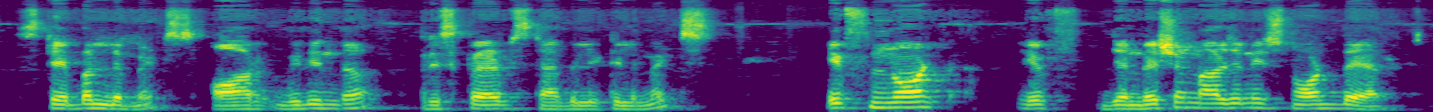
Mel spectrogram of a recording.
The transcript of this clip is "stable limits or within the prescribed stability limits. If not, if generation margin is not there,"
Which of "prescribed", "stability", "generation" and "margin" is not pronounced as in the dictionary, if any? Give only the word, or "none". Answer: none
